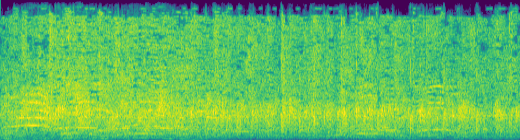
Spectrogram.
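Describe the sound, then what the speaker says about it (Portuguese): A church congregation at a youth gathering applauds together in a dense, sustained burst of clapping with scattered cheers, loud and steady throughout. "dê uma salva de palmas para Jesus"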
